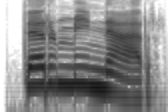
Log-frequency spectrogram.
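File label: "terminar", Spanish, female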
